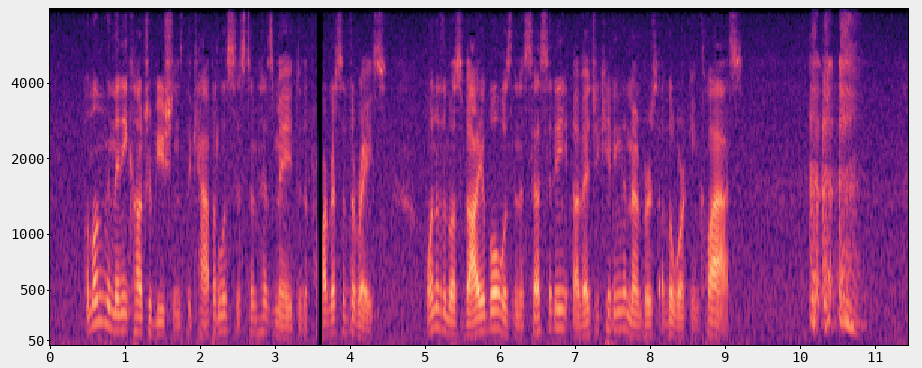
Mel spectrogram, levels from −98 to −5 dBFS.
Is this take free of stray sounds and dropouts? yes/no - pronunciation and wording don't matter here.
no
